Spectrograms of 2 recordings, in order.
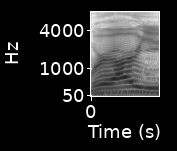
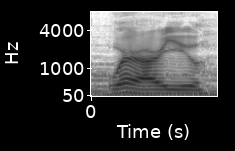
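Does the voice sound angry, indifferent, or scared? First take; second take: angry; indifferent. First: The voice sounds angry and threatening. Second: The voice sounds flat and uninterested. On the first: God is ready to punish them. "Was God angry when he said, "Where are you?" Was he ready to discipline?" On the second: God does not really care. "Was God apathetic?"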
